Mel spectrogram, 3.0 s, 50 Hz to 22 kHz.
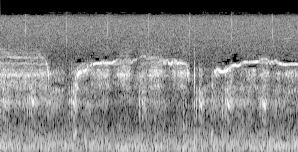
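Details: Bald eagle at a nest at Big Bear Lake, picked up by a live nest camera on 12 May 2022 while nest fluff is brought in and arranged; thin, high whistled notes with a wavering tone over steady background hiss.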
